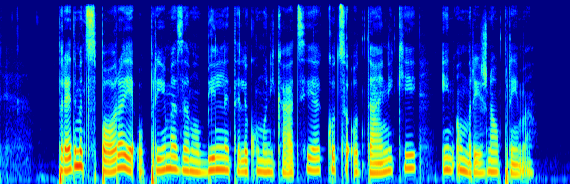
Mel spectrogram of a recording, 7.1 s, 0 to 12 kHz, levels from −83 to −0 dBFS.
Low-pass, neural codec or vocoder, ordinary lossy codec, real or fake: 10.8 kHz; none; none; real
